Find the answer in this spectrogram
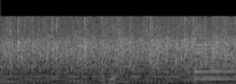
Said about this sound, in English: I'm happy you are still clapping.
